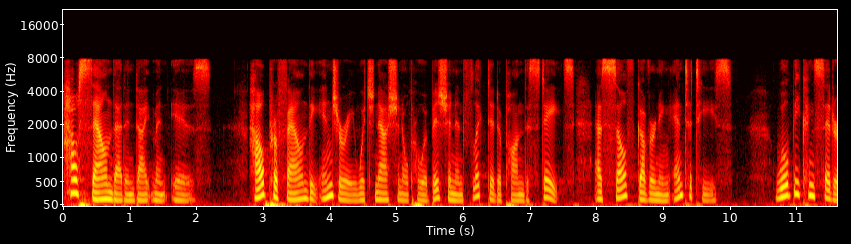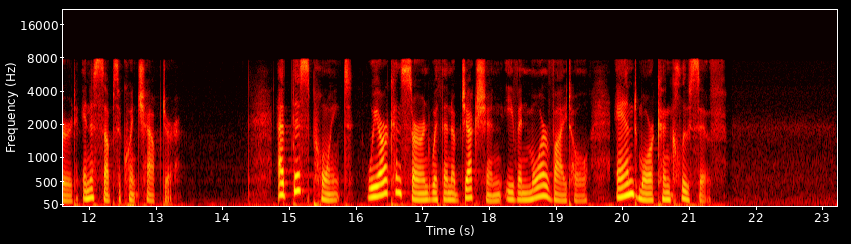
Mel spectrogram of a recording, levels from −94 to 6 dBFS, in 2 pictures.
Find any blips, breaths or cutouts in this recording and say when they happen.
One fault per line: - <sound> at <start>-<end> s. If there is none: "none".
none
